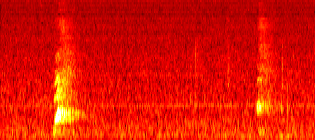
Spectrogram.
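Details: Sleeping schnauzer barking in a dream: one short, clipped woof followed two seconds later by a fainter, softer puff of a bark, the room otherwise quiet.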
